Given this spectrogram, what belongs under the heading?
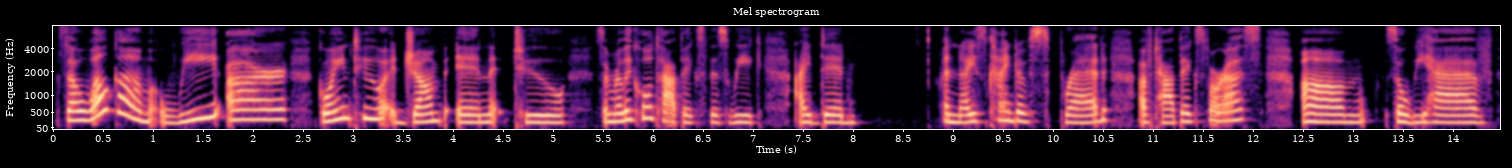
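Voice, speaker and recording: Raspy-voiced Midwestern woman podcaster. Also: on the high side, takes it slowly. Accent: Midwestern American. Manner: earnest, list-like delivery. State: strained, cracking voice. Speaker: podcast host and tarot reader. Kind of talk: solo podcast monologue on astrology.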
